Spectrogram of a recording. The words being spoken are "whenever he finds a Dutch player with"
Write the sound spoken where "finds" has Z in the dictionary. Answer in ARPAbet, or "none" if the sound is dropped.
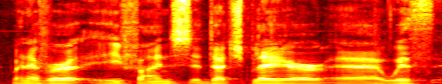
Z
